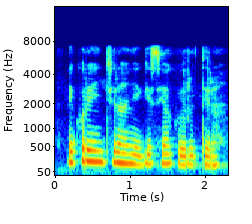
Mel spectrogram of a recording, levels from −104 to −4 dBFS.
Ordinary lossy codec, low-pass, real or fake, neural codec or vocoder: none; 7.2 kHz; real; none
